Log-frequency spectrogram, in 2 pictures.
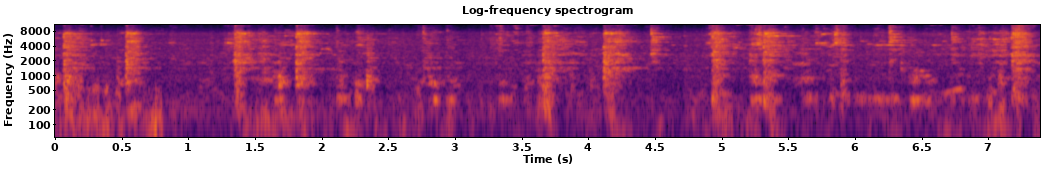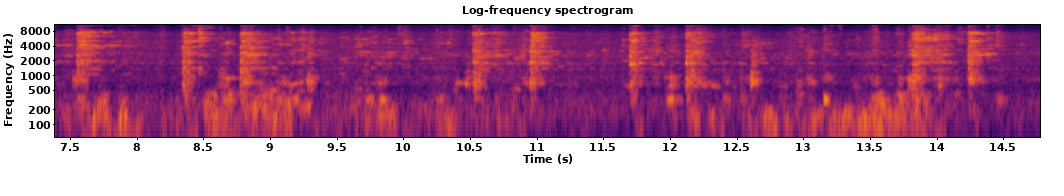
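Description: Passenger coaches of the Allama Iqbal Express rolling past close by, the wheels clattering over the rail joints with many irregular metallic clanks and clinks.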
